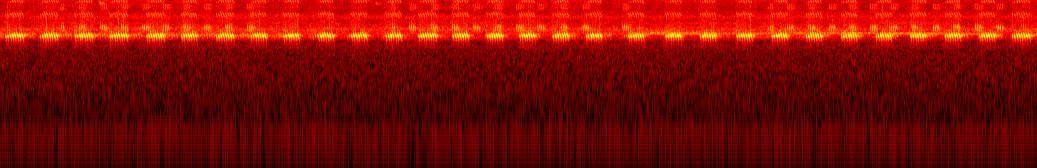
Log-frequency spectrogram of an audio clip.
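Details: Night chorus of grass insects in deep autumn, Changnyeong, Gyeongnam, Korea; evenly spaced high chirps, roughly three per second, over a shimmering upper trill and a faint steady low hum.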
